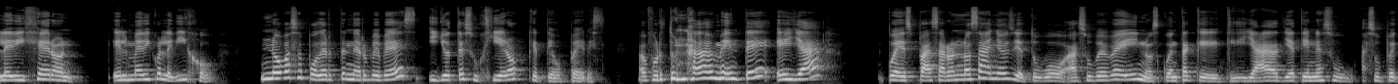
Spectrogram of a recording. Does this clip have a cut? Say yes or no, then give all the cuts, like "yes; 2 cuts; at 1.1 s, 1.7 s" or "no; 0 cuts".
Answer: no; 0 cuts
